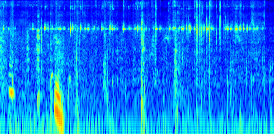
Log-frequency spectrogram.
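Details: A rain-soaked puppy reunited with its former family a month after being given away gives one quick downward-sliding whimper early on, amid soft rustling and nearby human talk.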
